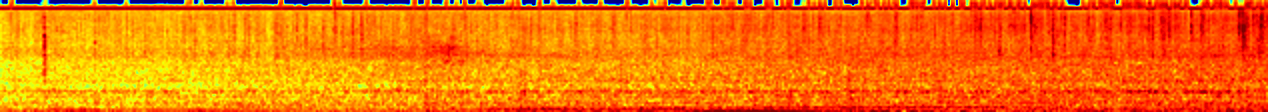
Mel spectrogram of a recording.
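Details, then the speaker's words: Car front hub noise: a low droning hum that rises in pitch with speed, heard over road rumble. The passenger front hub was found grinding with flat spots when turned, and both front hubs were replaced. "So I got a noise in the front of the car. I'm pretty sure it's a hub."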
